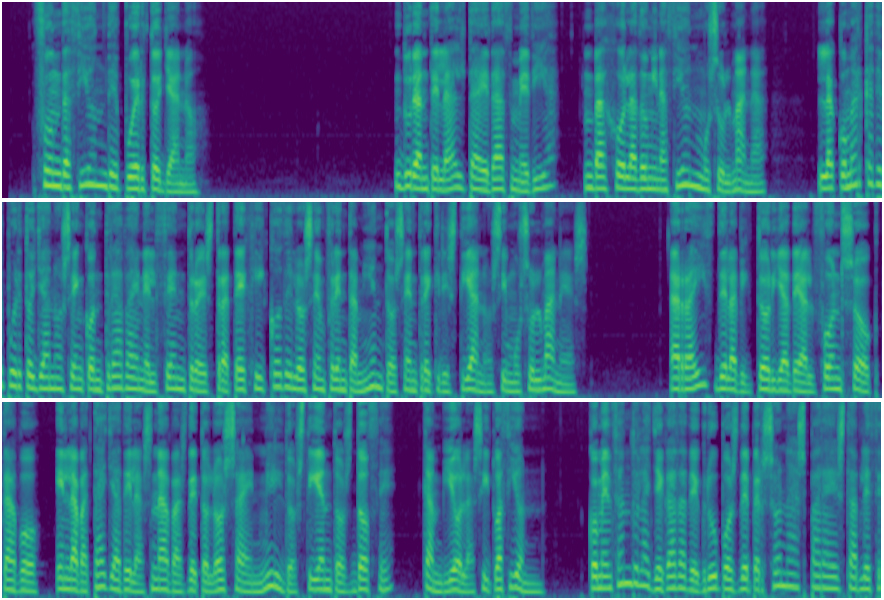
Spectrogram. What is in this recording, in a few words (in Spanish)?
audioguia; audioguia museo de la mineria; esp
